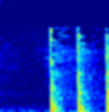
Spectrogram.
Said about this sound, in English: Oh, I hear you knocking, Lord. Come in. Come in. Why standest thou without?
